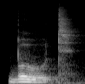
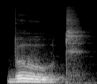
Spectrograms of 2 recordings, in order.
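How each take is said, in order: No difference in how they are said.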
